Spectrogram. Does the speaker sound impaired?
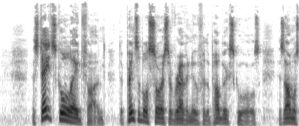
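No.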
